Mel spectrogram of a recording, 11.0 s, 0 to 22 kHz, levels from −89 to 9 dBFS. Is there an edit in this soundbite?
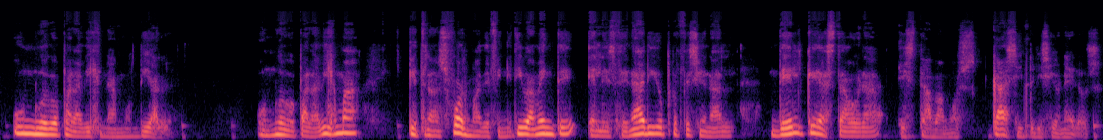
no; 0 cuts

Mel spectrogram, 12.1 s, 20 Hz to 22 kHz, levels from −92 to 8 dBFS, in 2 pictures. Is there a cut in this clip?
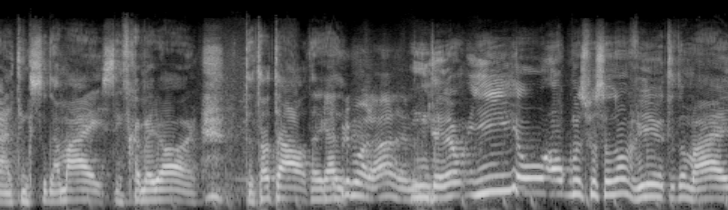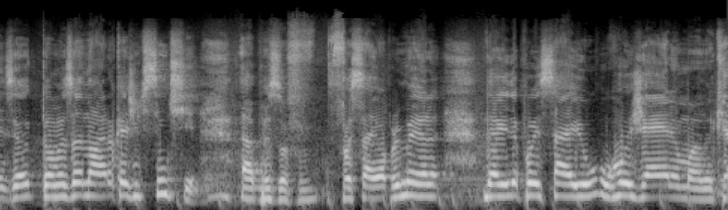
no; 0 cuts

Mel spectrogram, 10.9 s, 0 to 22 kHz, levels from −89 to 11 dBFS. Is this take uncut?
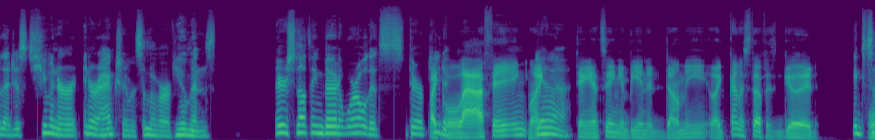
no; 5 cuts; at 2.2 s, 4.2 s, 5.1 s, 6.6 s, 9.1 s

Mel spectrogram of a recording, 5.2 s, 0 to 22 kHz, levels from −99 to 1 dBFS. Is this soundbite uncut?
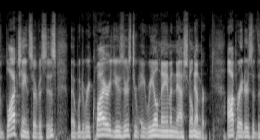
no; 2 cuts; at 2.8 s, 3.9 s

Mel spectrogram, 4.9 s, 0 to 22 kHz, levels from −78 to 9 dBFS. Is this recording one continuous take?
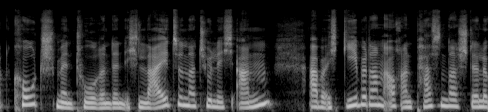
yes; 0 cuts

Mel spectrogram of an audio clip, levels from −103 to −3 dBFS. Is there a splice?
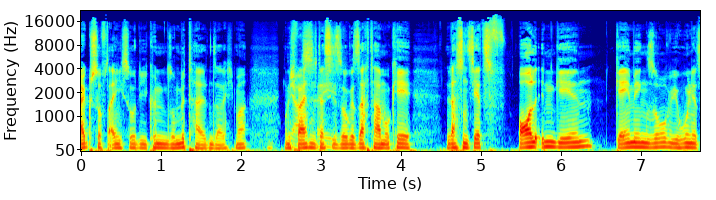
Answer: yes; 1 cut; at 2.4 s

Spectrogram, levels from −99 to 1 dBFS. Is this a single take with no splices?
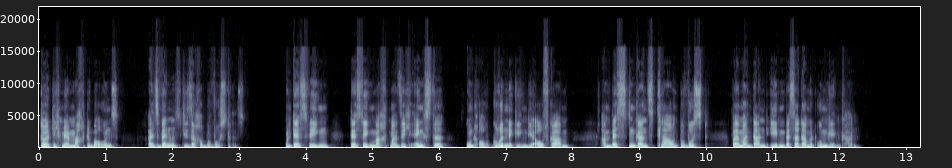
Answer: yes; 0 cuts

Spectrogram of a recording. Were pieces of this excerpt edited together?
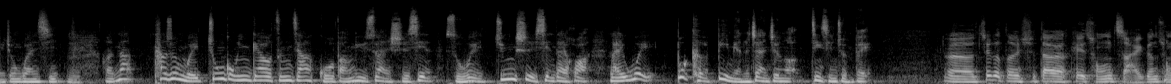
no; 0 cuts

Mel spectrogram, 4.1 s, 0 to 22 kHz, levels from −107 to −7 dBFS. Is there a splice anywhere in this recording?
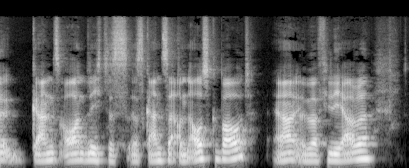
yes; 3 cuts; at 1.3 s, 1.8 s, 3.0 s

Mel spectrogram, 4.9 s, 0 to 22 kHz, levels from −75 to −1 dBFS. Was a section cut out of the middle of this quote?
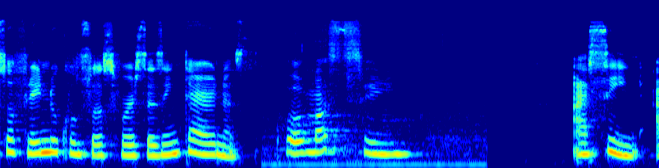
yes; 1 cut; at 2.0 s

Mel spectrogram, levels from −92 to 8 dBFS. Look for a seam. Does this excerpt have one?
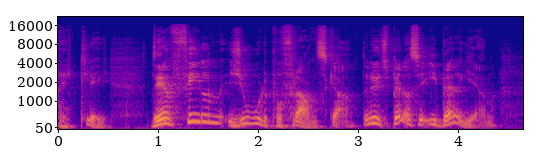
no; 0 cuts

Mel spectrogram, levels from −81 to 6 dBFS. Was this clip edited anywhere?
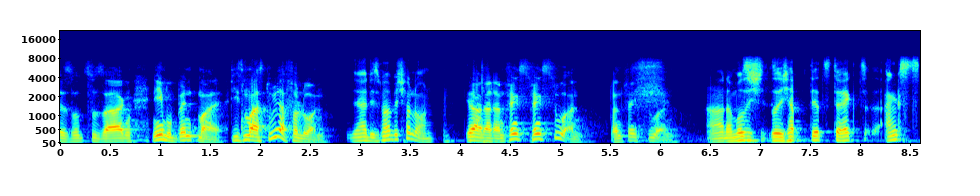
yes; 3 cuts; at 1.7 s, 4.7 s, 7.1 s

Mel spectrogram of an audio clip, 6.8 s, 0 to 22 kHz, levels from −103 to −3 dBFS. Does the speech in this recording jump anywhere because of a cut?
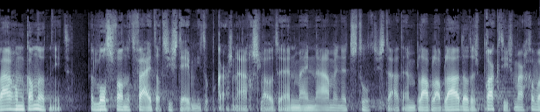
no; 0 cuts

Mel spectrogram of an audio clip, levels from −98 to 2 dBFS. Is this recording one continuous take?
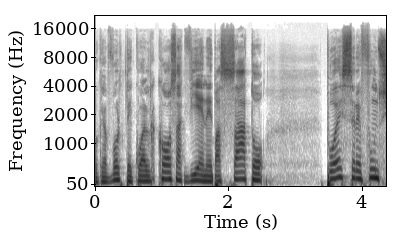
no; 2 cuts; at 1.3 s, 1.8 s

